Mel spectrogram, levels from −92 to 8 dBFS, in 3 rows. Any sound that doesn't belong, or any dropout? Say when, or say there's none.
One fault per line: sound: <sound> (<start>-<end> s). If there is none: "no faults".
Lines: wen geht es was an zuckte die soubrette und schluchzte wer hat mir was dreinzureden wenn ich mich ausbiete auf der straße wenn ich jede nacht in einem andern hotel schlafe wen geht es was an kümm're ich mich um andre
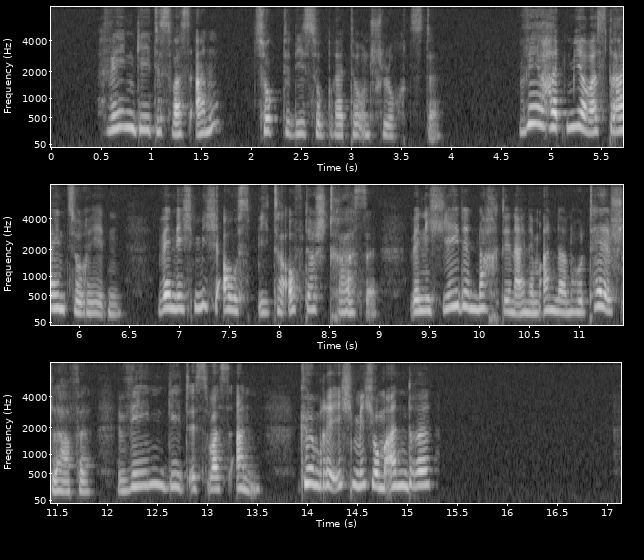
no faults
